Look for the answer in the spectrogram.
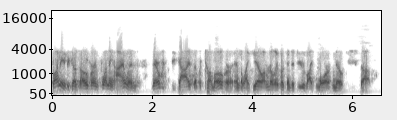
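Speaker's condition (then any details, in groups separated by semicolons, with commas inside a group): Cleft palate; congenital cleft palate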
